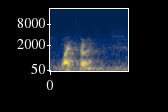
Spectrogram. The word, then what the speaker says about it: Waipara: do I know yeah definitely the you can pronounce it as wiper um which would be considered proper pronunciation of a Mari word um probably a few of the locals would call it wiper there's a lot of difference for but it's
